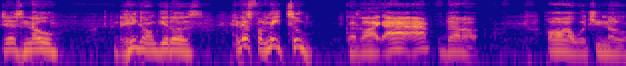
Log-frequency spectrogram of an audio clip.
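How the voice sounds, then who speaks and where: A man is speaking. His voice is somewhat breathy. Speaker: motivational vlogger. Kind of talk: motivational monologue. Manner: halting.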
